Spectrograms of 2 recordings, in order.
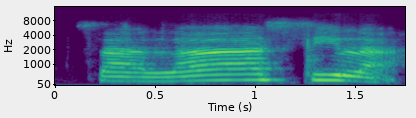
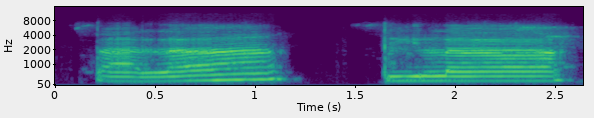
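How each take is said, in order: First: The word ends with a short final vowel. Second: The word ends with a lengthened final vowel. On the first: The reciter continues without stopping. "La-nya pendek ketika wasol" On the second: The reciter stops here. "alifnya kita pakai"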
